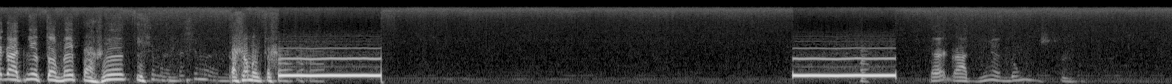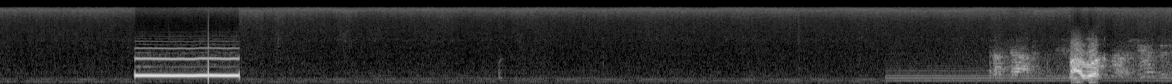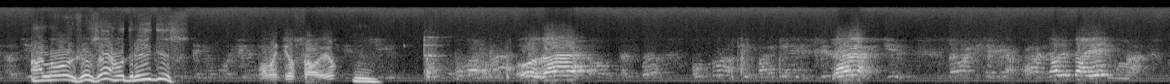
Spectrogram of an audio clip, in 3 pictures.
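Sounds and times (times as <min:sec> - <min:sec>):
speech: 0:00.0 - 0:03.5, 0:09.3 - 0:10.9, 0:23.6 - 0:25.4, 0:26.1 - 0:27.4, 0:28.8 - 0:29.4, 0:31.8 - 0:32.3, 0:33.9 - 0:35.1
telephone ringing tones on an outgoing call: 0:02.7 - 0:03.8, 0:08.0 - 0:09.0, 0:13.1 - 0:14.2, 0:20.6 - 0:27.3
low tone: 0:20.6 - 0:22.4.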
